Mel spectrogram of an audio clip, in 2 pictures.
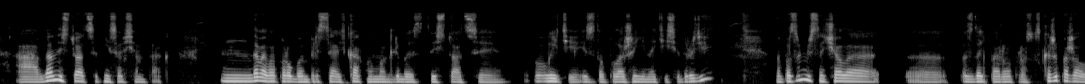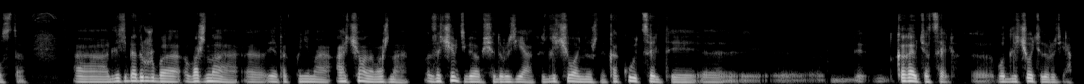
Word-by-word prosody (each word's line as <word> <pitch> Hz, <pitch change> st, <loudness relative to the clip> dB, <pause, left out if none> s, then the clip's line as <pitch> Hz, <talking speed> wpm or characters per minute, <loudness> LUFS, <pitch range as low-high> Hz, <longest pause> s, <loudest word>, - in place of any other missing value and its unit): А 115 Hz, 0 st, -2 dB
в -, -, -2 dB
данной 195 Hz, +2 st, +7 dB
ситуации 145 Hz, -6 st, -1 dB
это 135 Hz, -, -3 dB
не -, -, +1 dB
совсем 120 Hz, -1 st, -5 dB
так. -, -, -16 dB, 0.5 s
М, 140 Hz, -2 st, +3 dB
давай 165 Hz, -4 st, +6 dB
попробуем 130 Hz, -3 st, +2 dB
представить, 125 Hz, -3 st, -3 dB
как 135 Hz, -3 st, -1 dB
мы 120 Hz, -, -1 dB
могли 120 Hz, 0 st, -1 dB
бы 120 Hz, -1 st, +1 dB
из 110 Hz, 0 st, -5 dB
этой 120 Hz, -, -1 dB
ситуации 105 Hz, -1 st, -4 dB, 0.3 s
выйти 140 Hz, -6 st, +2 dB
из 110 Hz, -1 st, -4 dB
этого 115 Hz, -1 st, -4 dB
положения, 120 Hz, +2 st, 0 dB
найти 115 Hz, -1 st, -5 dB
се 110 Hz, 0 st, -5 dB
друзей. 185 Hz, -, -1 dB, 0.6 s
Но 125 Hz, -, -3 dB
позволь 185 Hz, -, +2 dB
мне 210 Hz, -, +5 dB
сначала, 140 Hz, -4 st, +1 dB, 0.3 s
э, 110 Hz, -, -7 dB, 0.2 s
задать 125 Hz, -1 st, +1 dB
пару 125 Hz, 0 st, -1 dB
вопросов. 115 Hz, -2 st, -6 dB
Скажи, 170 Hz, +3 st, +1 dB
пожалуйста, 120 Hz, -, -2 dB, 0.4 s
а, 120 Hz, -1 st, -1 dB
для 140 Hz, +4 st, +1 dB
тебя 155 Hz, +2 st, +2 dB
дружба 140 Hz, -7 st, +3 dB
важна, 135 Hz, -6 st, +1 dB
э, 115 Hz, -2 st, -7 dB
я 130 Hz, -2 st, 0 dB
так 130 Hz, -, -8 dB
понимаю, 125 Hz, -4 st, -2 dB
а 140 Hz, 0 st, +1 dB
чем 165 Hz, -, +1 dB
она 125 Hz, -, +2 dB
важна? 115 Hz, -4 st, -2 dB
Зачем 140 Hz, +6 st, +3 dB
тебе 125 Hz, 0 st, +2 dB
вообще 120 Hz, 0 st, -2 dB
друзья? 125 Hz, -2 st, 0 dB
То 100 Hz, -, -12 dB
есть 115 Hz, -, -5 dB
для 135 Hz, -, 0 dB
чего 145 Hz, -2 st, +3 dB
они 120 Hz, -2 st, +1 dB
нужны, 105 Hz, -3 st, -4 dB
какую 135 Hz, +6 st, +2 dB
цель 130 Hz, -4 st, +2 dB
ты, 105 Hz, -1 st, -3 dB
э, 105 Hz, -, -8 dB
и, 65 Hz, -1 st, -14 dB
э, -, -, -20 dB
д 70 Hz, +3 st, -15 dB
э, -, -, -16 dB, 0.3 s
какая 155 Hz, -1 st, +8 dB
у -, -, +2 dB
тя 125 Hz, -1 st, 0 dB
цель? -, -, -4 dB, 0.2 s
Э, 70 Hz, 0 st, -12 dB
вот 125 Hz, -1 st, +1 dB
для 130 Hz, -, -1 dB
чего 150 Hz, +3 st, +5 dB
те 120 Hz, -, -4 dB
друзья? 110 Hz, -1 st, -5 dB
125 Hz, 215 wpm, -23 LUFS, 115-140 Hz, 0.6 s, какая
